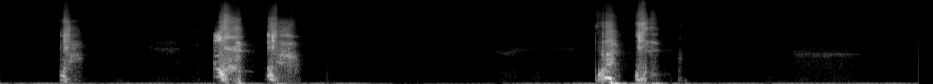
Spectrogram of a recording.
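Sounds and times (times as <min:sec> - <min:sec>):
person sneezing: 0:02.2 - 0:03.0, 0:05.9 - 0:06.9.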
